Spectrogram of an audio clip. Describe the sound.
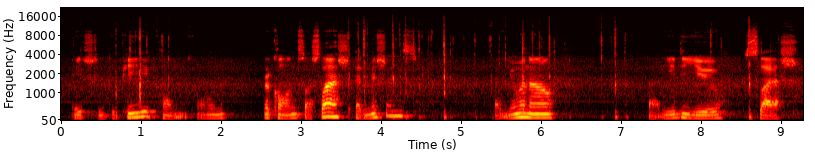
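Typing on a computer keyboard: faint key clicks run under steady talk throughout.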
